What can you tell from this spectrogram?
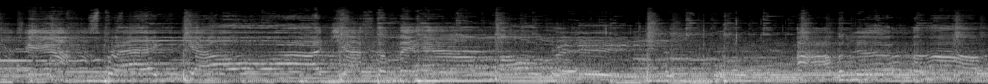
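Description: Live rock band playing, with acoustic and electric guitars, drums and keyboard, in a steady full mix.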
